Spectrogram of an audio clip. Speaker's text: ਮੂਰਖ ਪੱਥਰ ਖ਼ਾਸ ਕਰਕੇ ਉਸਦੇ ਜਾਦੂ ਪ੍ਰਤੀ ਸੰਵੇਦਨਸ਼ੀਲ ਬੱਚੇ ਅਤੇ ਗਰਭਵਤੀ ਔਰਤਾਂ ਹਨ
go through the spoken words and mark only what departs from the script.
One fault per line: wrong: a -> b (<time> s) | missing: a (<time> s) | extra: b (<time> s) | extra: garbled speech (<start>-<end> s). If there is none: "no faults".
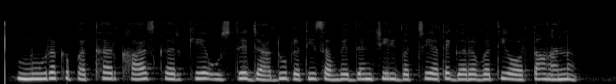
no faults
